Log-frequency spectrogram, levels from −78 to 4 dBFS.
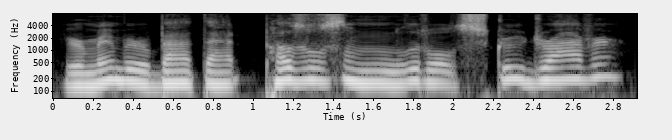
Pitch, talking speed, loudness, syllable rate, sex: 170 Hz, 145 wpm, -15 LUFS, 6.0 syllables/s, male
